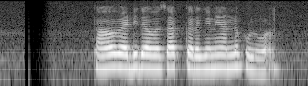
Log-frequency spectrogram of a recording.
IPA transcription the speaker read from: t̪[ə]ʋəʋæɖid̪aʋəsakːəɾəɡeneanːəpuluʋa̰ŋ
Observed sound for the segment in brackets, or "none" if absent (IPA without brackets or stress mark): a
